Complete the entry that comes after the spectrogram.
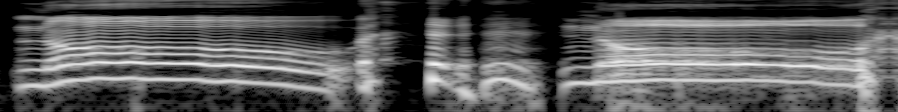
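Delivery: high, long-drawn wailing "no"; laughing mock Arnold cry, stretched out; Arnold impression. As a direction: wail it like Arnold, half laughing. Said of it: "He sounded like Arnold".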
